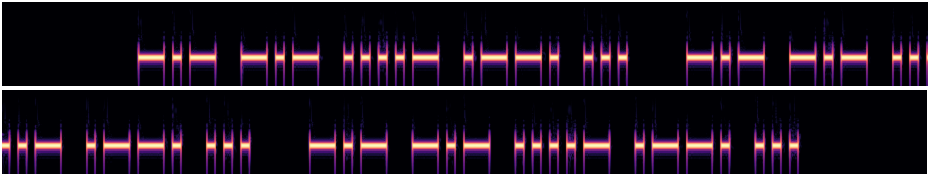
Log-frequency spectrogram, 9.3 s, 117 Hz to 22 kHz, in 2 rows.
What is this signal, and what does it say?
Morse code, heard as a keyed tone, about 28 wpm, 700 Hz. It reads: KK4PS KK4PS KK4PS
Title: USA Call Signs Repeated 3x 28wpm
